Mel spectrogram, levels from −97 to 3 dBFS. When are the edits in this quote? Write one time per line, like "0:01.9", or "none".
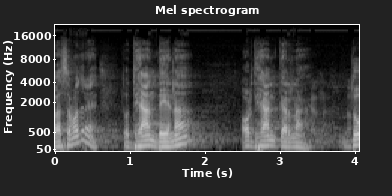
none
